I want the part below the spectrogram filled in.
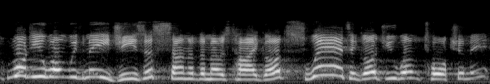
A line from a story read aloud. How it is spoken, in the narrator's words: He shouted at the top of his voice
